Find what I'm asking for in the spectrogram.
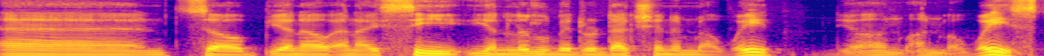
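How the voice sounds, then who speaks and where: A man with a plain, everyday voice and a fairly low pitch talks at a fairly quick pace on a very clean recording with a silent background. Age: 60s. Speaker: medspa business owner. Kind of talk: interview.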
